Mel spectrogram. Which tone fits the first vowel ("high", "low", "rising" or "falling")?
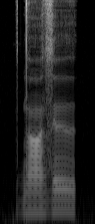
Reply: low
